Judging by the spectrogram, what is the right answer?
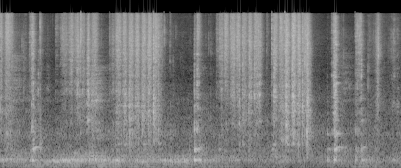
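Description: Metal scraper scraping through damp soil mix and across a soil blocker, in a series of short rasping strokes, with a few quicker scrapes near the end.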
